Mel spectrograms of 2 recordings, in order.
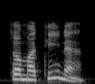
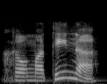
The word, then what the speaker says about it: Tomatina: The Tomatina Festival Quest, that runs for another week. We have to ask Beatrice. What's the correct pronunciation? Tomatina. Yes. Yep. Tomatina.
